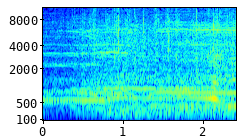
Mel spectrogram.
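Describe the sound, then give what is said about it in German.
A crowd of protesters in Heidenau boos Chancellor Angela Merkel during her visit, a steady mass of jeering voices with drawn-out, wavering vocal tones that hold at an even level throughout. “Aber die Kanzlerin lächelt die Buhrufe weg und winkt.”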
